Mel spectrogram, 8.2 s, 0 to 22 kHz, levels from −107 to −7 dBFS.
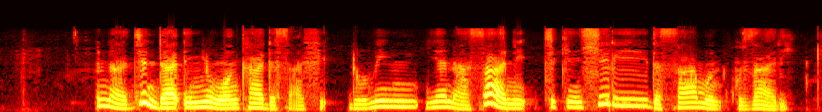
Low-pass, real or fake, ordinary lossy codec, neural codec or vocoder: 19.8 kHz; fake; AAC, 24 kbps; codec, 44.1 kHz, 7.8 kbps, Pupu-Codec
